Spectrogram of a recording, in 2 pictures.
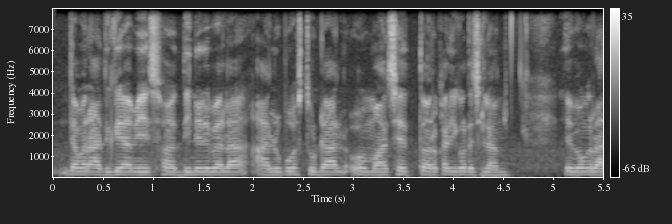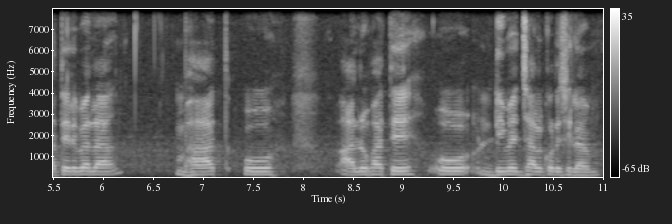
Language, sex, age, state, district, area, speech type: Bengali, male, 45-60, West Bengal, Nadia, rural, spontaneous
